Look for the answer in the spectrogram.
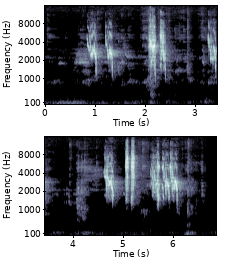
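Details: Budgie happily chirping: scratchy, warbled notes in small clusters, bright sharp chirps around five to six seconds, with a soft low rumble underneath.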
